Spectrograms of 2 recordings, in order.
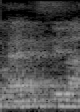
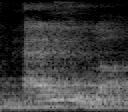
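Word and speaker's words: Variola: आप लोग इसको पढ़ोगे वैरिसेला, नहीं वैरियोला, नॉट वैरिसेला, ठीक है। तो वैरिसेला आप लोग बोल सकते हो, लेकिन वैरियोला इसका एक्चुअल प्रोनाउंसिएशन है वैरियोला। और इसका जो स्मॉल पॉक्स है उसके लिए वैक्सीनिया है। तो वहां पे भी आप उसका प्रोनाउंसिएशन कुछ ऐसा है, हमारे इंडियन प्रोनाउंसिएशन नहीं है, इंडियन प्रोनाउंसिएशन में ये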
